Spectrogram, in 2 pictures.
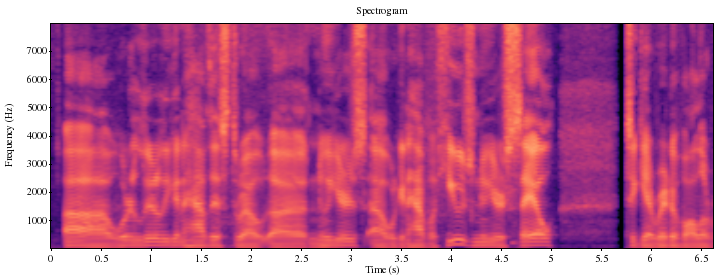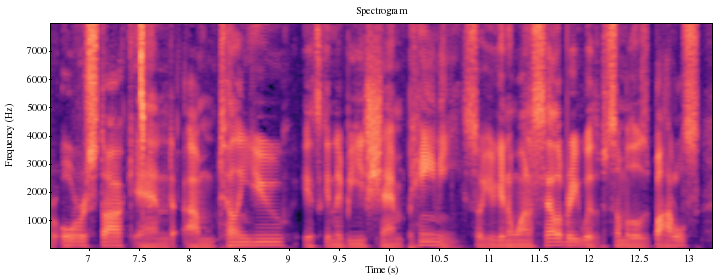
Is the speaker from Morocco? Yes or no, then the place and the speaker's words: no; Michoacán, Mexico; in the native language of the Purépechas, which is where I'm from in Mexico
